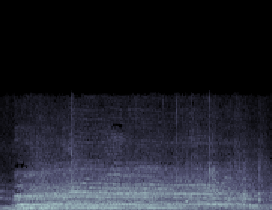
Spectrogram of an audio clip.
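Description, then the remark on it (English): A studio audience erupts in a loud, sustained mix of cheering and booing, voting on whether Derek Nimmo's challenge was justified, a dense wash of voices holding steady for several seconds before easing off slightly at the end. “I think the cheers just got it.”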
